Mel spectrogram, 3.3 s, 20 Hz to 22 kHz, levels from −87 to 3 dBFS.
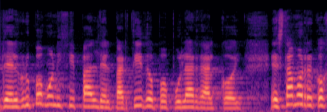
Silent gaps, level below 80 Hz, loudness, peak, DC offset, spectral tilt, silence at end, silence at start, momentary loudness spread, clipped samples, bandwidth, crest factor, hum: none; -52 dBFS; -20 LUFS; -4 dBFS; under 0.1%; -6.5 dB/octave; 0 s; 0 s; 5 LU; under 0.1%; 15 kHz; 16 dB; none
